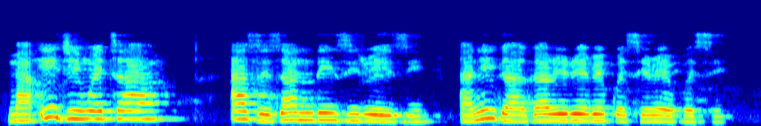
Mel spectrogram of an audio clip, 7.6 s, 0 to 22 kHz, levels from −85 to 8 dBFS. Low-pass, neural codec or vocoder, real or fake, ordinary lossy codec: 7.2 kHz; codec, 16 kHz, 8 kbps, FreqCodec, smaller model; fake; none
